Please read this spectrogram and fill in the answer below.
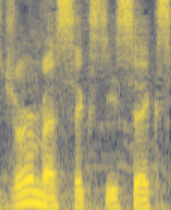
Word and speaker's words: Germa 66: I say that because germa 66 is apparently supposed to be pronounced like that or what is it germa double six yeah there's a lot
